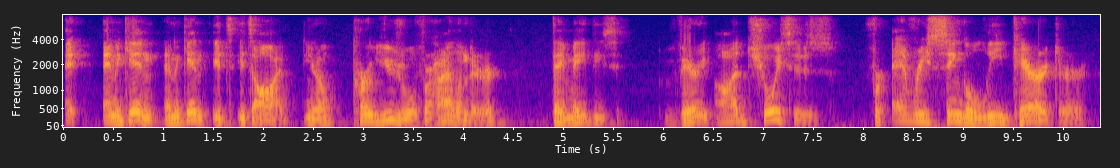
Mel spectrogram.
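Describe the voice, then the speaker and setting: A man's voice: medium pitch, sing-song, a little slow, a bit bright, highs cut off. A man guesting on a podcast in casual chat, hesitant and repeating words as he thinks.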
